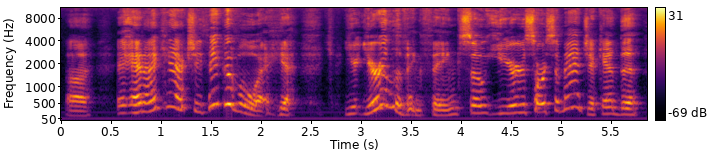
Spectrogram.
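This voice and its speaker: A woman playing a nervous, smitten young wizard in an intimate roleplay audio drama, with a stammering, excitable and bookish way of talking. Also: medium pitch, a little fast. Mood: nervous, eager. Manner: flustered stammering, hesitant, breathless enthusiasm.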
